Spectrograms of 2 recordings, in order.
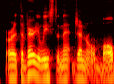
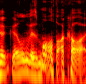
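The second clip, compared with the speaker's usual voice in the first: fake, mock southern gentleman accent; 3 semitones higher than usual. Joining the other speaker's bit about a Southern gentleman explaining science: mock Southern gentleman voice. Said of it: "Southern gentleman telling me about science".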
